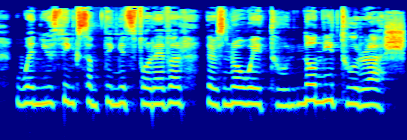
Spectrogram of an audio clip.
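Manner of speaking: imitated Italian accent. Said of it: "over an Italian accent".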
